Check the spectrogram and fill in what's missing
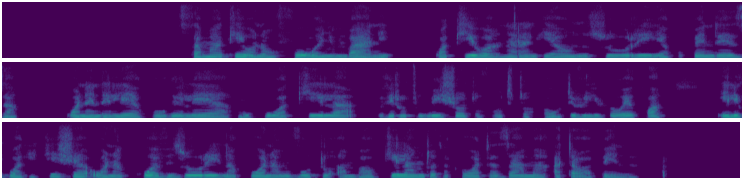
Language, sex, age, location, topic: Swahili, female, 36-49, Dar es Salaam, agriculture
